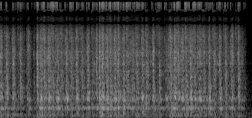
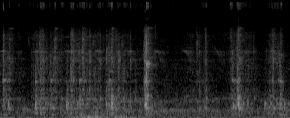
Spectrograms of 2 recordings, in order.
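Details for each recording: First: Sewing machine before servicing, faults not described by its owner: fast, harsh clattering chatter with sharp high ticking while running, far noisier than it should be. Cause unclear; the technician plans to check the parts first. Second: Household sewing machine on a test stitch after servicing a jammed machine and checking tension discs: even, quick clatter of needle and feed at a steady pace, no grinding or binding; stitches normally.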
